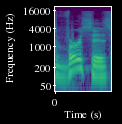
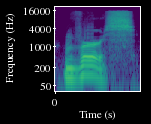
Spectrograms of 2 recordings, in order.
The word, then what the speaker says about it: versus: raise her that way the other is versus pronounced verse regards Mike I've never heard the second one I have wouldn't you be like it was Rocky vers Apollo ain't going to be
